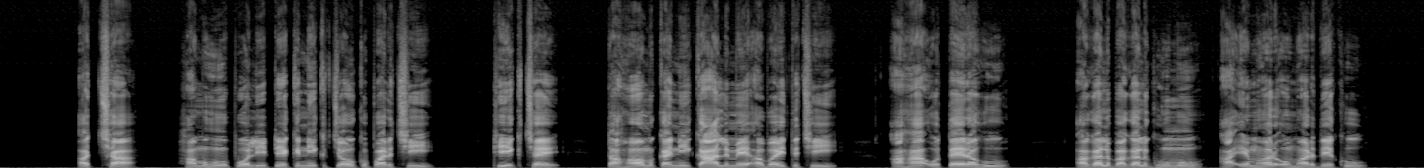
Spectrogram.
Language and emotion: Maithili, neutral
